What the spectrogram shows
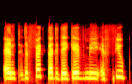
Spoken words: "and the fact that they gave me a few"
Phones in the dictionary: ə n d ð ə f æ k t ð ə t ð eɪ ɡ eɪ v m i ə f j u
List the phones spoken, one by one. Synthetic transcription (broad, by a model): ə n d ð ə f æ k t ð ə t ð eɪ ɡ eɪ v m i ə f j u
